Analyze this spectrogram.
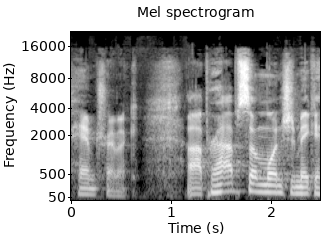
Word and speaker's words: Hamtramck: haven't seen that word before but apparently it's pronounced Hamtramck perhaps someone should make a Hamtramck pronunciation guys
